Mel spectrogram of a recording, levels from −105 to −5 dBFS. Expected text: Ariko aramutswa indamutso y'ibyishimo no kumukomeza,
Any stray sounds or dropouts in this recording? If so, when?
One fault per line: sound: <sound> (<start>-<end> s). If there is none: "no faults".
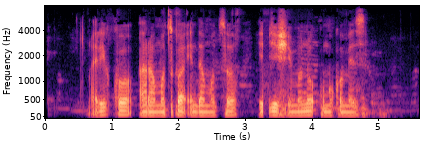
sound: dropout (3.3-3.4 s)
